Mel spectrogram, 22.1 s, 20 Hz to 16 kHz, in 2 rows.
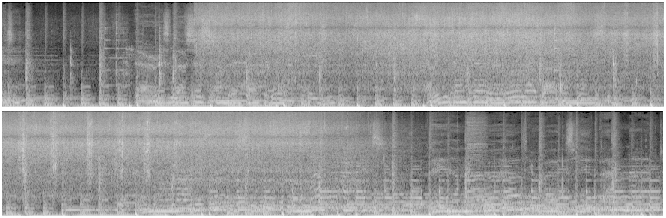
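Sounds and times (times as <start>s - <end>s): onions and mushrooms sizzling: 3.1s - 19.0s.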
